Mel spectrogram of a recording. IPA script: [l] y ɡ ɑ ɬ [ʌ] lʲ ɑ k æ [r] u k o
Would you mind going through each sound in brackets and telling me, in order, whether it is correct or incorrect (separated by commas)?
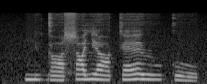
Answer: incorrect, incorrect, incorrect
